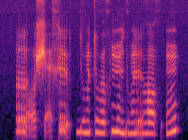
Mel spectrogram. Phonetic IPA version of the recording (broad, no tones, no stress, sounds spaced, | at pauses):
r ɔ̰ ʃ ɛ̰ x r ṵ t dʱ ũ t ɦ ʊ x m ũ ɡʱ ũ r ɦ ɔ x ʔ ũ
